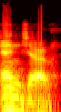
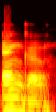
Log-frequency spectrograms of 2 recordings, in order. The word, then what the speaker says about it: Engel: because it's German and you could pronounce it any which way, right? So, there are people who call me Engel because they've heard other people call me Engle.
